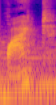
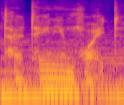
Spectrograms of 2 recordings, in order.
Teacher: My favorite thing about Bob Ross's voice has to be the way he pronounces the word white with the H in front of the W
